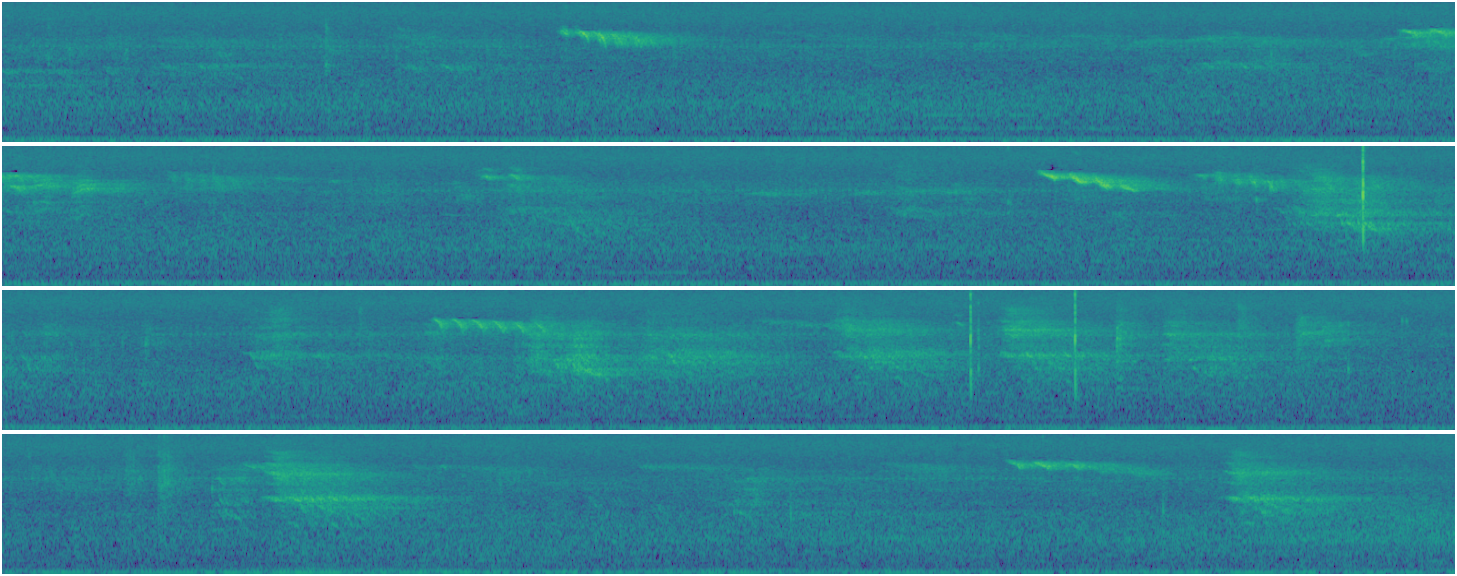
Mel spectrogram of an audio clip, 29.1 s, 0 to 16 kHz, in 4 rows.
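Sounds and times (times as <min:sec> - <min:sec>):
small birds chirping: 0:00.0 - 0:04.2, 0:04.8 - 0:29.0
low outdoor rumble: 0:00.0 - 0:29.0
faint clicks: 0:01.6 - 0:01.8, 0:19.3 - 0:21.6.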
